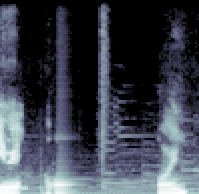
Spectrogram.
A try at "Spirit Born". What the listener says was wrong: sounds like you're saying spirit porn, and I'm really hoping that that's not what you're saying. Born.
